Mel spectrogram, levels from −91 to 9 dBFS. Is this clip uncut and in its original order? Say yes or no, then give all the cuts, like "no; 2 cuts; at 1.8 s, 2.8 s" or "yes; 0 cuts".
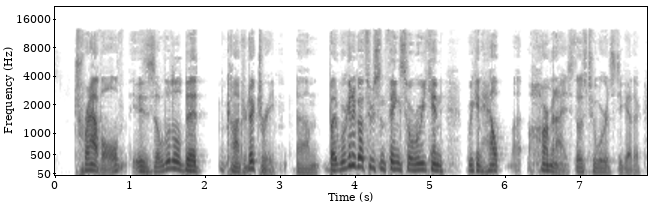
yes; 0 cuts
